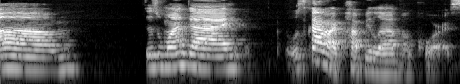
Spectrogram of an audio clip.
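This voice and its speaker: A woman with an American accent, bright and sharp in tone, at a fairly slow pace. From US South. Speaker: video blogger. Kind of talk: casual personal vlog monologue. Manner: hesitant, many ums.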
